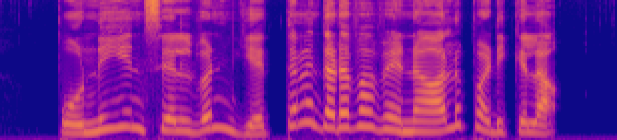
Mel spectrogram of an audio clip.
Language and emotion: Tamil, happy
